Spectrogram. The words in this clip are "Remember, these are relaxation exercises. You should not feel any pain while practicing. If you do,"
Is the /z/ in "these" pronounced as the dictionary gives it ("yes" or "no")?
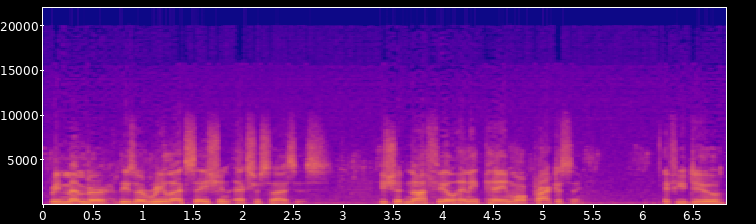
yes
